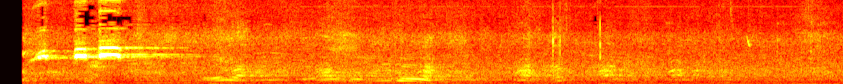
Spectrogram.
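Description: German Shepherd dogs on leash yipping and whining, with a few high squeals in the first half-second and short rising-and-falling whines a second or two in.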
